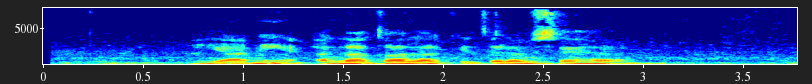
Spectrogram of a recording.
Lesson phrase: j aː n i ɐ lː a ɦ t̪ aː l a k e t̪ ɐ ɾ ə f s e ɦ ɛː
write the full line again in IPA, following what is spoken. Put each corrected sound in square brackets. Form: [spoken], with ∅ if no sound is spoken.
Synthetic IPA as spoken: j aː n i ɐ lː a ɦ t̪ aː l a k [i] t̪ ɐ ɾ ə f s e ɦ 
